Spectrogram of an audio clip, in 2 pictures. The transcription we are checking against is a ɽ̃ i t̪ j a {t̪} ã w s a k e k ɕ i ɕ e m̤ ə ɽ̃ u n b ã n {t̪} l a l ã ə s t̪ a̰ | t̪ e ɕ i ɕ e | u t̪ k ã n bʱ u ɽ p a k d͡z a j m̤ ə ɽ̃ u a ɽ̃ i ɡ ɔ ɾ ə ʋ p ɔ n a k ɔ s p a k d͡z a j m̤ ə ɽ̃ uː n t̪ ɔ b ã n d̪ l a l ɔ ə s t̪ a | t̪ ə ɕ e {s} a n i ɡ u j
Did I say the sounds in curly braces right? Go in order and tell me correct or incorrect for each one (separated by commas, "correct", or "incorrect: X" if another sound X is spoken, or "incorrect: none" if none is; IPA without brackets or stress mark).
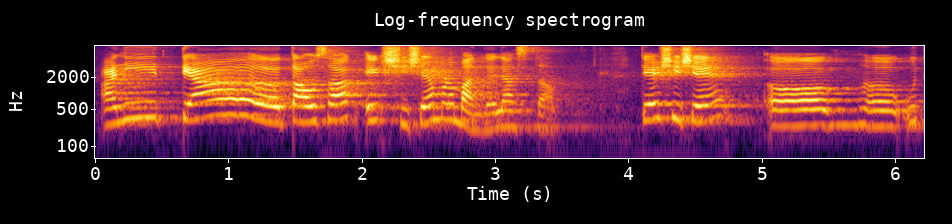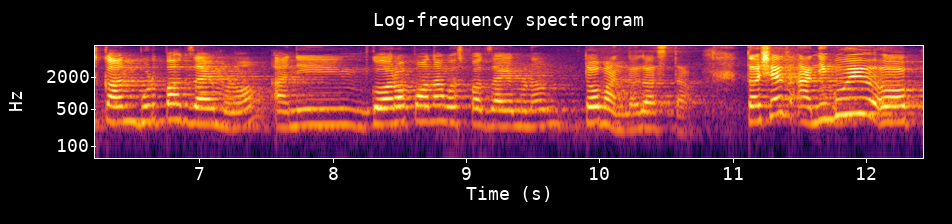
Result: correct, incorrect: d̪, incorrect: t͡s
